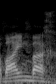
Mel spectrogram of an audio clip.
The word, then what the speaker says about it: Weinbach: En realidad es alemán, se pronuncia Weinbach, pero le damos con Weinbach acá.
